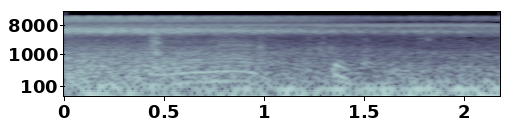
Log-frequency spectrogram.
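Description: A steady, high-pitched chorus of crickets and other insects calling together, with no single caller standing out.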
